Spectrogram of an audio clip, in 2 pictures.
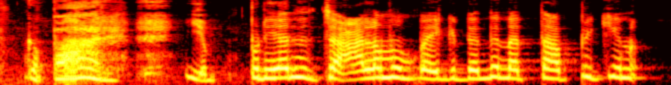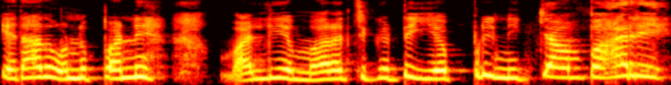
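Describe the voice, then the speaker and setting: A woman's voice: very high voice, fairly quick. A woman voicing a fretful young village girl in a half-saree, muttering frantic asides and mocking. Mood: mocking rant.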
